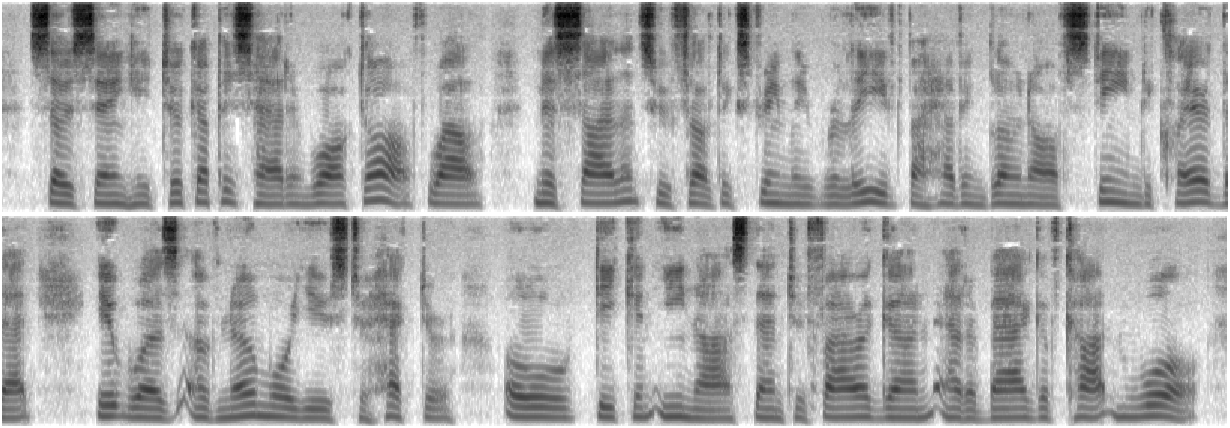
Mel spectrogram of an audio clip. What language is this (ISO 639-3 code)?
eng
